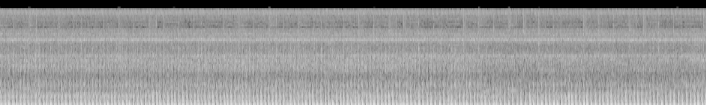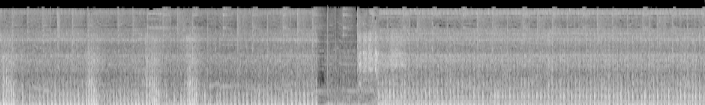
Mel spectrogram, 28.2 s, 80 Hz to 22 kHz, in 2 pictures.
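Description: Suzuki Raider R150 Fi single-cylinder four-stroke engine running steadily while it warms up, circulating fresh oil after an oil and filter change. The exhaust is noisy even with a silencer fitted, and the sound dips briefly a little past two-thirds of the way through.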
